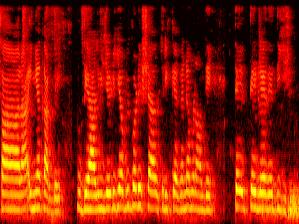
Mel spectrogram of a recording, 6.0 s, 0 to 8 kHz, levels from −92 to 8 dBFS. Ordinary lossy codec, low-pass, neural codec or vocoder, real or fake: none; 7.2 kHz; vocoder, 44.1 kHz, 128 mel bands every 256 samples, BigVGAN v2; fake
